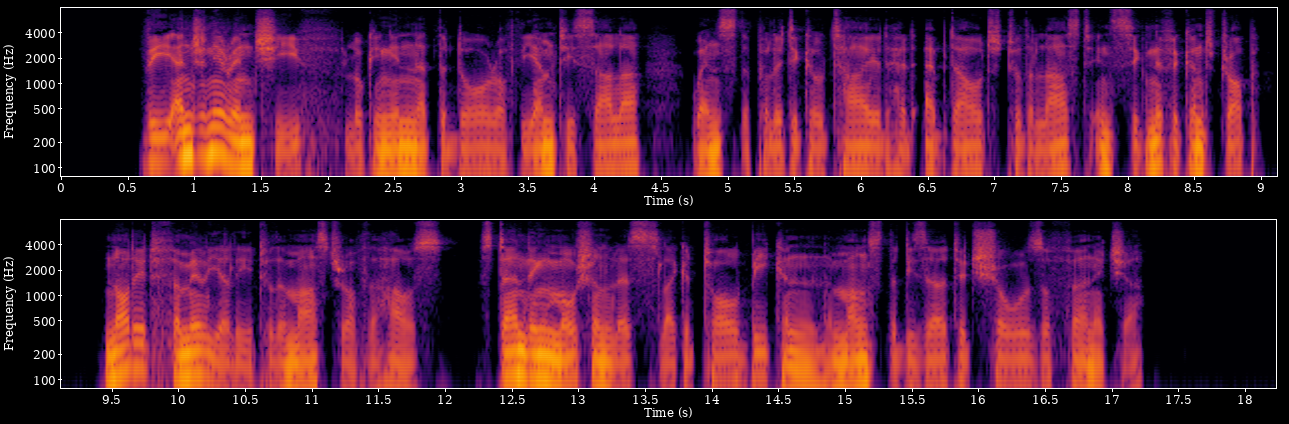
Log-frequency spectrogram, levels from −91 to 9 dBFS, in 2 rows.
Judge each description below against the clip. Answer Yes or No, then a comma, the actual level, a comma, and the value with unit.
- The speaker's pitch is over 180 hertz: No, very low, 85 Hz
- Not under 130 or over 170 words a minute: Yes, average, 150 wpm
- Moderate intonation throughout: Yes, average, 3.0 semitones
